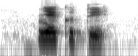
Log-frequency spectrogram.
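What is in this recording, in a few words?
"некыті", Komi, female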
